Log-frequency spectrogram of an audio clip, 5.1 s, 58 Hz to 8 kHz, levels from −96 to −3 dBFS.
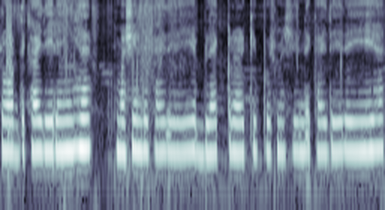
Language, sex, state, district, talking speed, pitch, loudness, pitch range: Hindi, female, Bihar, Darbhanga, 220 wpm, 230 Hz, -19 LUFS, 225-235 Hz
